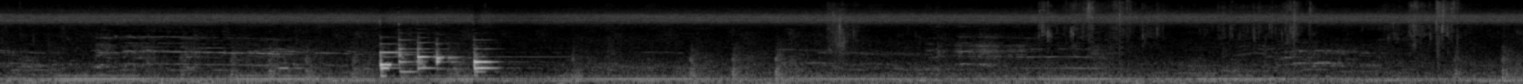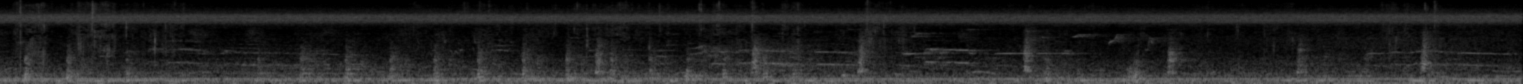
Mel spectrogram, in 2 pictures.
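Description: A rooster crows once, loud and about a second long, roughly four seconds in, over a steady high hiss and faint scattered bird chirps.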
